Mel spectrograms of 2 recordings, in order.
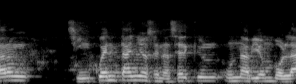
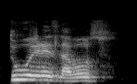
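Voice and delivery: louder, higher and slowly spaced; forceful affirmation; 5 semitones higher, 5 dB louder, much slower than usual. Retold or imitated. Coach empowering a frightened girl, forceful and slow. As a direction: drive it home like a motivational coach.

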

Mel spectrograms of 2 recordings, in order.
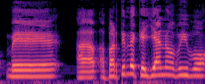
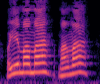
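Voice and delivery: put-on high, louder kid voice calling mom; imitated child, pitched up; curious little boy; 9 semitones higher, 4 dB louder than usual. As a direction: pester your mother with a child's question. Child questions his mother in joke.

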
